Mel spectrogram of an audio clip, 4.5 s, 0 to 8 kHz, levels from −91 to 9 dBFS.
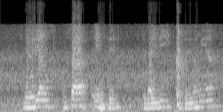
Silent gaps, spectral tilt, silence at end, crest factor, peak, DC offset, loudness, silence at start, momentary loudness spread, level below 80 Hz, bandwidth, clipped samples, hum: none; -9.5 dB/octave; 0 s; 8 dB; 0 dBFS; 1%; -8 LUFS; 0 s; 12 LU; -26 dBFS; 5.2 kHz; 2%; none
